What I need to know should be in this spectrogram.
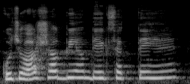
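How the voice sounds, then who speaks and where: A woman teaching young children to read, stretching syllables slowly and calling the listener "beta". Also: high-pitched, little pitch movement, dark tone. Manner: slow, drawn-out syllables for children. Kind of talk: children's Hindi lesson.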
